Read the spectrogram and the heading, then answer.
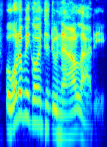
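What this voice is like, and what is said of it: Deliberately bad Irish accent. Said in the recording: “in the worst Irish accent you can possibly imagine”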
